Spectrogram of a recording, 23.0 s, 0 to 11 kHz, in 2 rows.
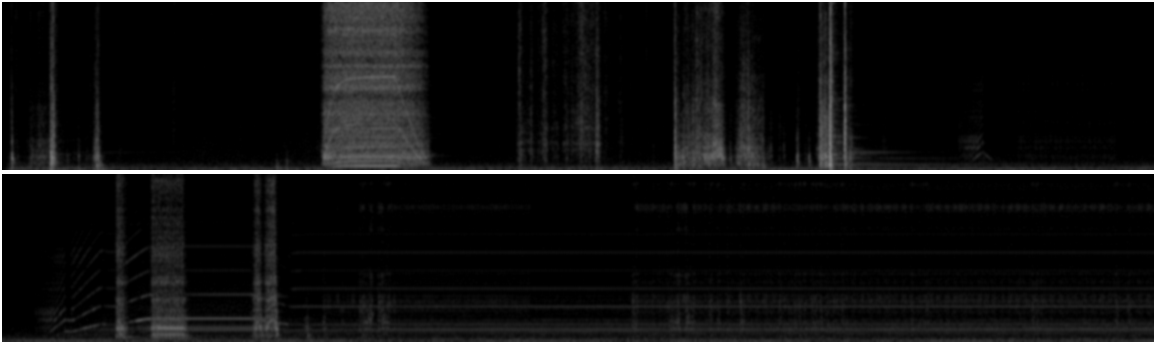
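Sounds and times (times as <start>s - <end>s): disk drive motor whirring: 3.2s - 4.2s, 12.0s - 23.0s.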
